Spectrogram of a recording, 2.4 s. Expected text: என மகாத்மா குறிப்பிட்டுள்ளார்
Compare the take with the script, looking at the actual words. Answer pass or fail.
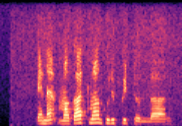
pass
